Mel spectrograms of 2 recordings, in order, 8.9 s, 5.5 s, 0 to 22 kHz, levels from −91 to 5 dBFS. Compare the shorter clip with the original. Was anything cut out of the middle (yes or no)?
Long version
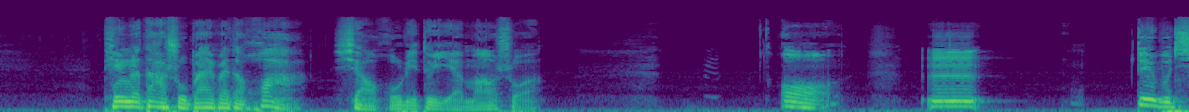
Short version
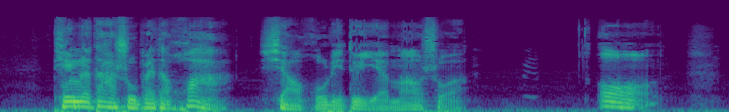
yes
